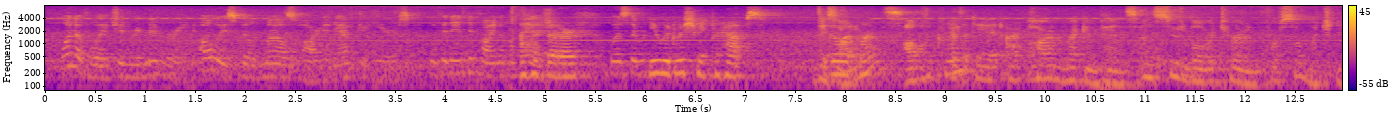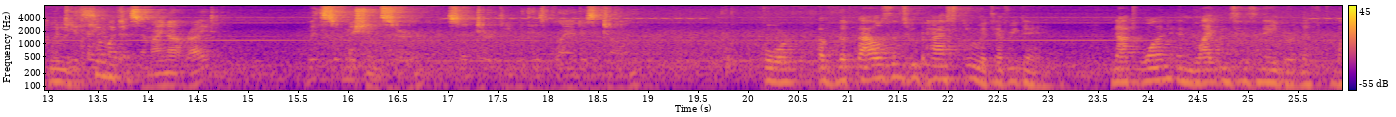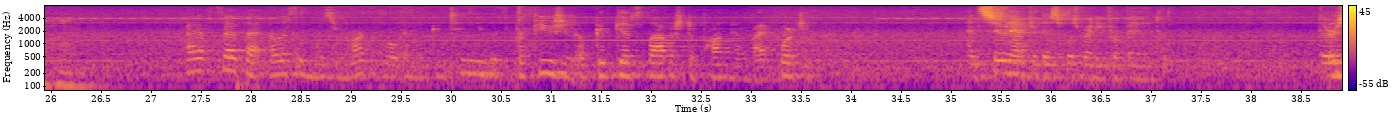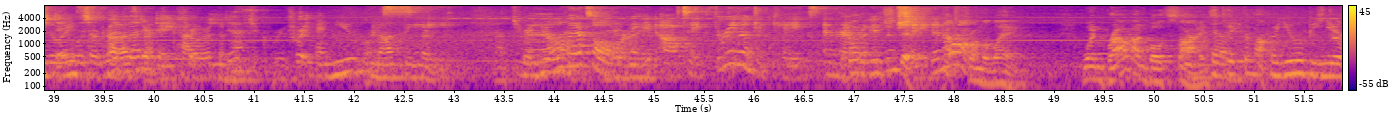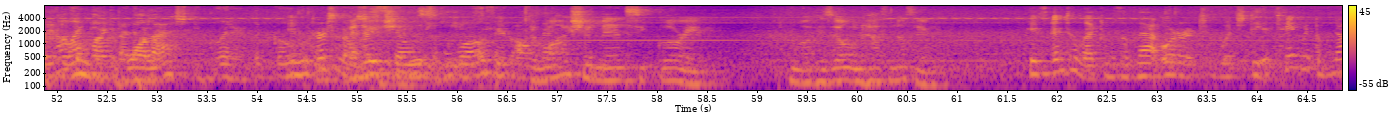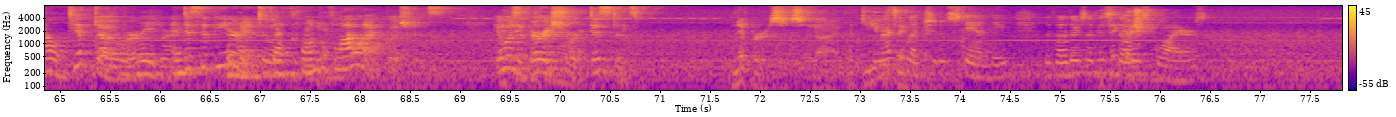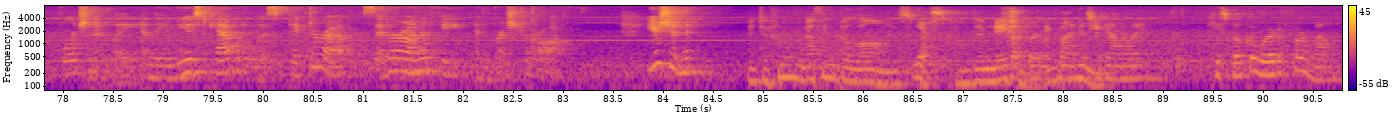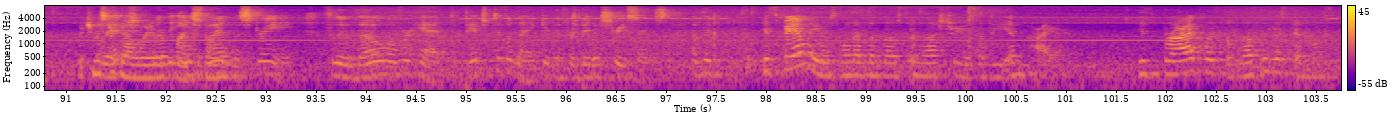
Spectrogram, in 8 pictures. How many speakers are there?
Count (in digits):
10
